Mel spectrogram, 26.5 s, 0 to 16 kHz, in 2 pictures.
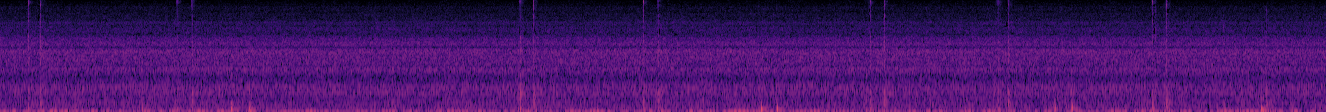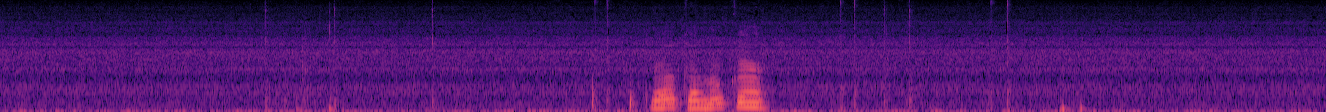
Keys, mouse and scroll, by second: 0.4 click, 1.9 click, 3.2 r, 6.6 click, 7.8 r, 9.9 click, 10.6 r, 12.7-15.9 middle drag, 16.7-17.7 middle drag, 19.2 click, 20.2 g, 22.2 middle click, 23.2 click, 23.9 r.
